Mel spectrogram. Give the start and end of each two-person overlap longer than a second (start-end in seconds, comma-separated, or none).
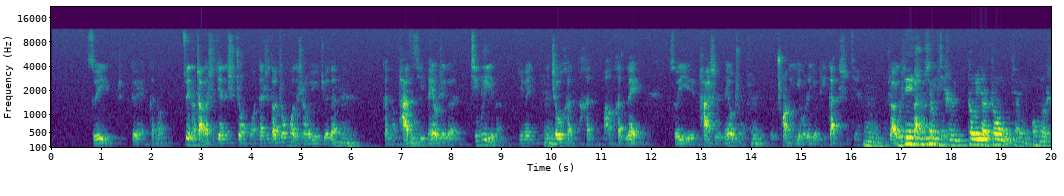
16.9-18.1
